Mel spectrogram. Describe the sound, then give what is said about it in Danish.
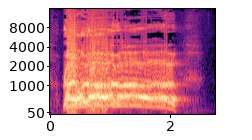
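A voice imitates a man's loud, incoherent shouting: one sustained, strained yell of about two seconds, intense, that wavers before dropping away at the end. “Kenny, fyr der hedder Kenny, som råber utrolig meget”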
